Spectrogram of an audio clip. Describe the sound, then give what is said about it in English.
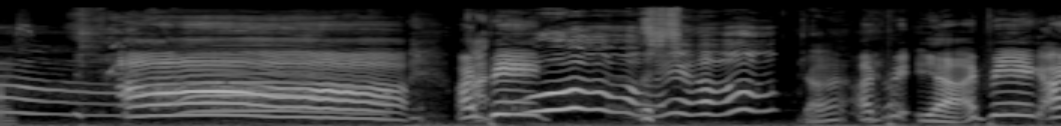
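A voice imitates a scary scream: a loud, drawn-out wail, followed by several shorter wavering, howling cries that rise and fall in pitch. “Scary scream.”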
